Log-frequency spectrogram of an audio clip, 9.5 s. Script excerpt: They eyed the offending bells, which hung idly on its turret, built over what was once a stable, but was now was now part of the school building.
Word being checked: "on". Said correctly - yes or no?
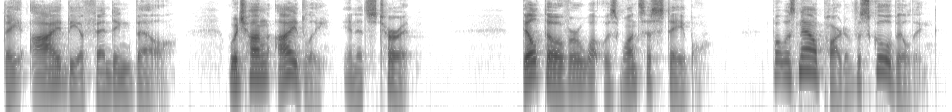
no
